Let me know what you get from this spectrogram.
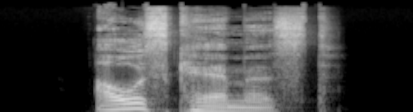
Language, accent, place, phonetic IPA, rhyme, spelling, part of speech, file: German, Germany, Berlin, [ˈaʊ̯sˌkɛːməst], -aʊ̯skɛːməst, auskämest, verb, De-auskämest.ogg
- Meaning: second-person singular dependent subjunctive II of auskommen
